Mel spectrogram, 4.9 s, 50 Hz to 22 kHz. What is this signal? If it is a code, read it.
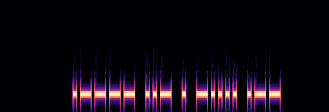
Morse code, heard as a keyed tone, about 22 wpm, 700 Hz. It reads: 1UE6W
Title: Five Challenging Letter-Number Combinations 22wpm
